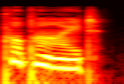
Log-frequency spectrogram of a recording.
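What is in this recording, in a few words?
"pop eyed", British English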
